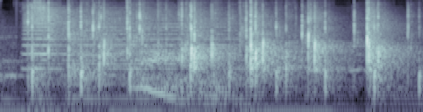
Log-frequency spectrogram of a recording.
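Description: Audience at a poker tournament event applauding over a lively room, with a host's voice talking over the clapping throughout.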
